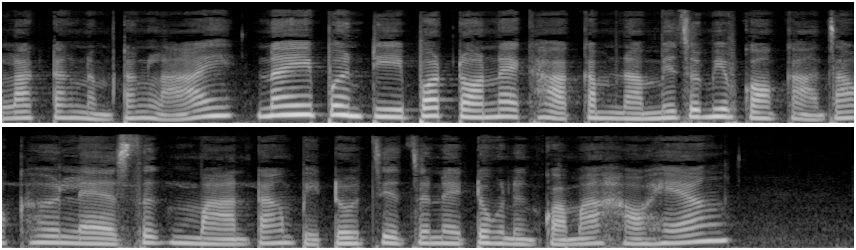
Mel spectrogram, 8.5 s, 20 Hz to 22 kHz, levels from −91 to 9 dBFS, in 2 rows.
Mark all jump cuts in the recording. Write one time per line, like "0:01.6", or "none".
0:01.2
